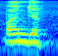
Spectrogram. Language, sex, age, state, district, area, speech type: Punjabi, male, 60+, Punjab, Bathinda, urban, read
